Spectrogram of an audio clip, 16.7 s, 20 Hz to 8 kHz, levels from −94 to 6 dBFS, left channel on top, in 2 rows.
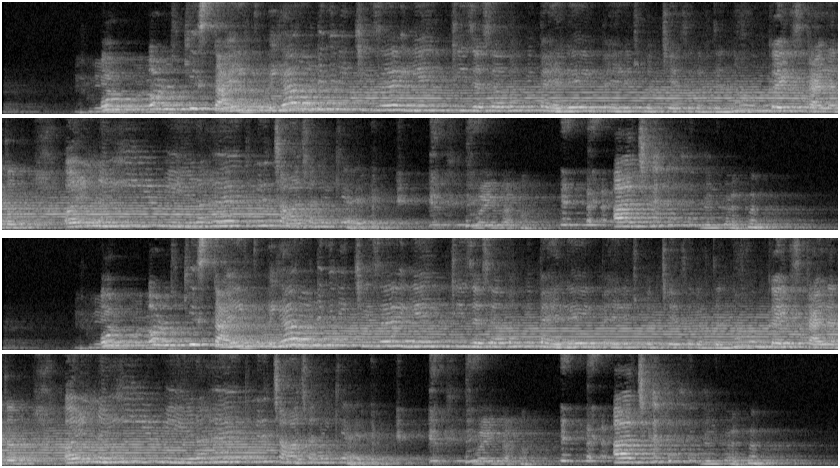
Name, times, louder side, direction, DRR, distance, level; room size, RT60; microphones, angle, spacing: voice 1, 0.7-1.6 2.3-2.5 11.8-12.2 13.1-13.7 14.2-14.3 15.3-16.0, equal, 5° right, -1 dB, 1.5 m, -32 dB
voice 2, 1.5-12.0 12.6-13.1 13.9-14.1 14.5-15.3, right 1 dB, 35° right, -3 dB, 2.3 m, -23 dB
Trumpet, 2.6-11.1, equal, 55° right, 1.4 m, -31 dB
25.0 x 10.5 x 3.6 m, 2.1 s
head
